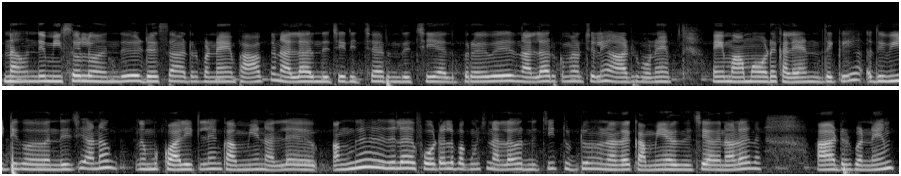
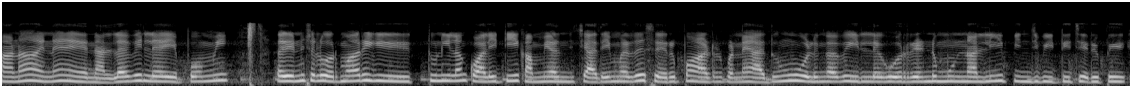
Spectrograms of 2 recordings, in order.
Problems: constant background noise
